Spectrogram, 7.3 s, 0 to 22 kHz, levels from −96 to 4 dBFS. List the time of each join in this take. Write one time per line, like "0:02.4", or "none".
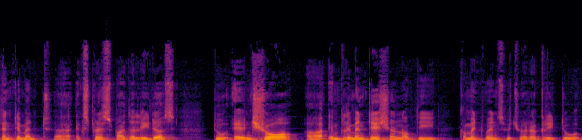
none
